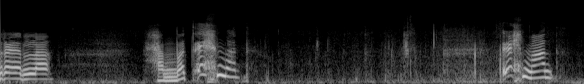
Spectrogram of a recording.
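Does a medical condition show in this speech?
No.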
